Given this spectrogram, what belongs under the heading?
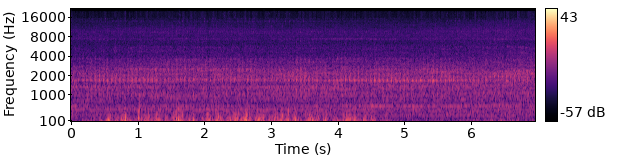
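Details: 2001 Chrysler 300M idling with a used replacement engine that has rattled for 3 years: a quick uneven rattle. A stethoscope points to the right-side timing cover, but by ear it seems to come from the right-bank valve train near the timing cover.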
